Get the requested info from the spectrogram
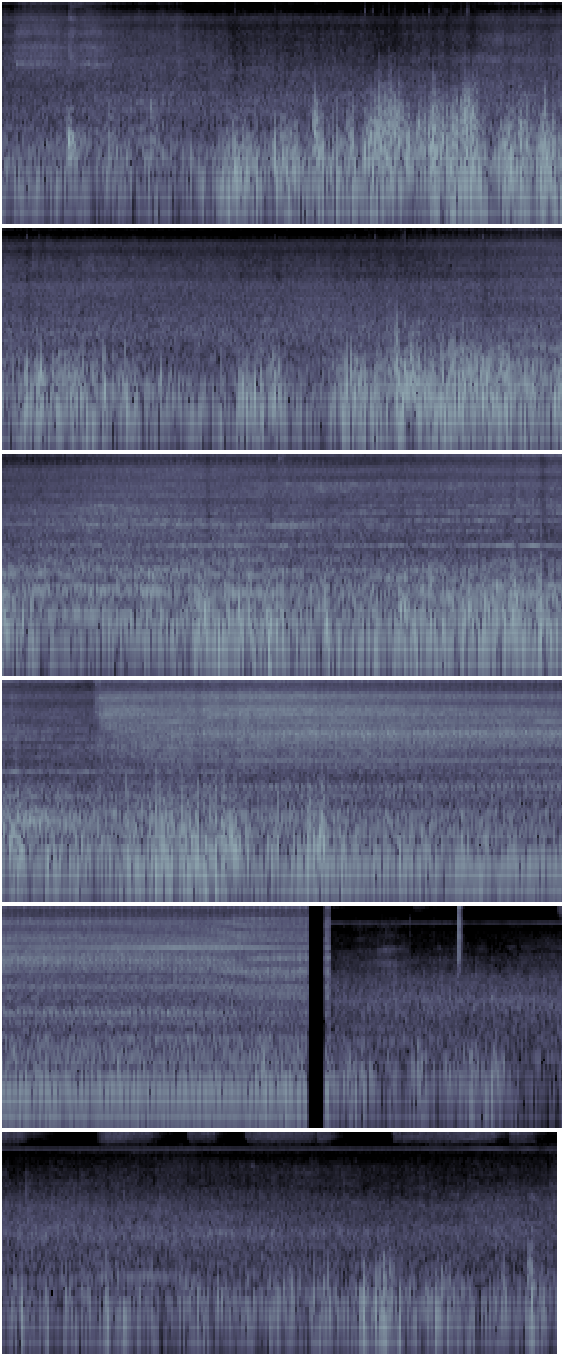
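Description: Passenger train running past close to the platform: a loud, fluctuating rumble and rattle of wheels on rail, with a steady high whine joining a little past halfway. It breaks off abruptly near the end, leaving quieter background noise.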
